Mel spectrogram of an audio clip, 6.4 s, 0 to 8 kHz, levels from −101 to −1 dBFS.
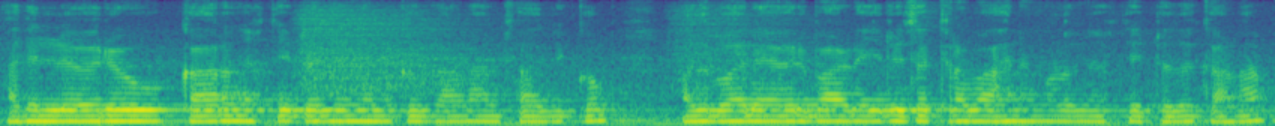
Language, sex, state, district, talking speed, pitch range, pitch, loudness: Malayalam, male, Kerala, Kozhikode, 115 wpm, 125-130 Hz, 130 Hz, -14 LUFS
